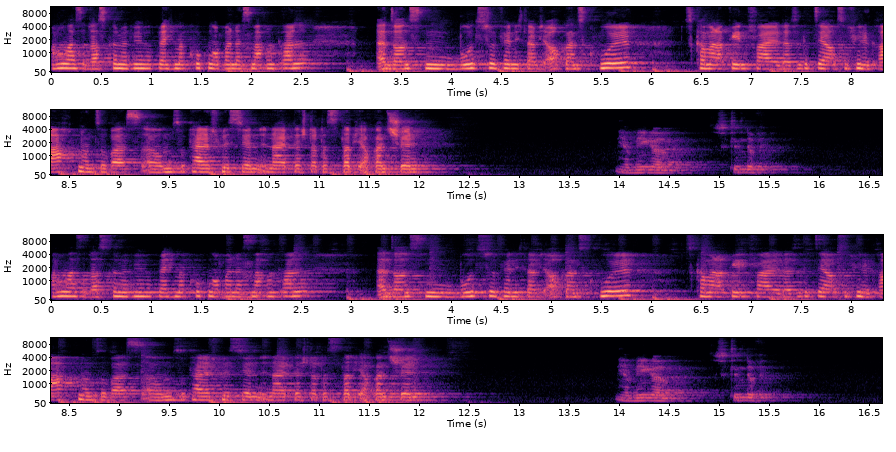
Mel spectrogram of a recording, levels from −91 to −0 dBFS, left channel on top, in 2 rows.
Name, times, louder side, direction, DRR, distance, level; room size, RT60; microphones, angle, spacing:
voice 1, 0.0-2.8 3.2-5.8 6.4-12.0, left 3 dB, 65° left, 8 dB, 1.3 m, -23 dB
voice 2, 1.7-2.1 14.0-14.5 15.0-15.5, right 1 dB, 10° right, 2 dB, 4.2 m, -37 dB
sound 1, 1.7-2.5 3.0-3.9 4.3-5.2 5.7-6.6 7.0-8.0 8.4-9.3 9.8-10.7 11.1-12.0 12.5-12.6, equal, 45° right, 5.2 m, -39 dB
23.5 x 14.0 x 9.2 m, 1.1 s
head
